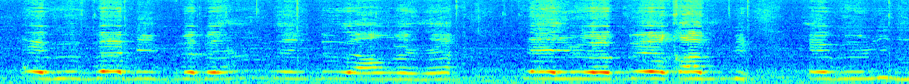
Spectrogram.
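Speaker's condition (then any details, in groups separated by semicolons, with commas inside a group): Cerebral palsy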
